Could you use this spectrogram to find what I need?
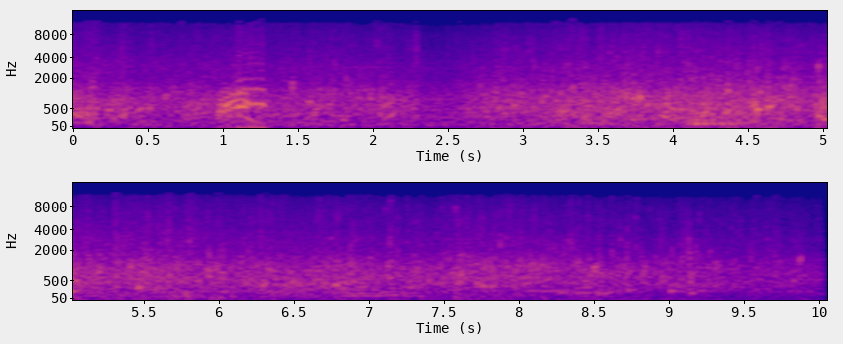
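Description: Water splashes as an animal wades through a stream.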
